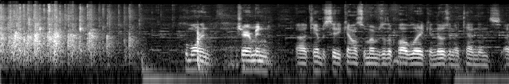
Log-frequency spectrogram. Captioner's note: applause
